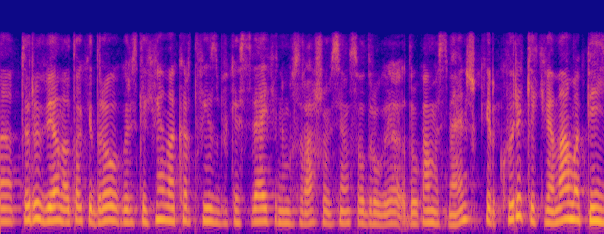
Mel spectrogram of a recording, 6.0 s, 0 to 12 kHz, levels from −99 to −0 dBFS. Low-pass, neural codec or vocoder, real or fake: 7.2 kHz; codec, 16 kHz, 8 kbps, FreqCodec, smaller model; fake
